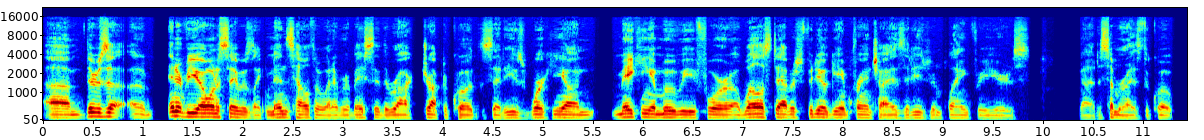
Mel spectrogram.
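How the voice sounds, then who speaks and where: A man's voice: on the low side, fairly even intonation, fast talker, no echo, studio quality. A man co-hosting a gaming news show, chatting casually with blunt, sarcastic opinions. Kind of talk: casual chat and opinionated commentary.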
